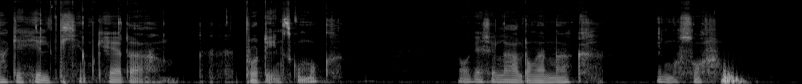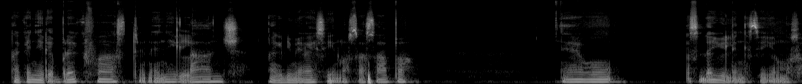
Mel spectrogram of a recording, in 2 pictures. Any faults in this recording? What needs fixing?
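Nothing here needs fixing; I didn't catch any faults anywhere in the recording.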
